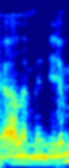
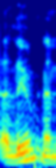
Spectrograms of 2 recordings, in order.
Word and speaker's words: aluminium: quizzes with, and I always used to say aluminium, and he would say, why do you pronounce it like that?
